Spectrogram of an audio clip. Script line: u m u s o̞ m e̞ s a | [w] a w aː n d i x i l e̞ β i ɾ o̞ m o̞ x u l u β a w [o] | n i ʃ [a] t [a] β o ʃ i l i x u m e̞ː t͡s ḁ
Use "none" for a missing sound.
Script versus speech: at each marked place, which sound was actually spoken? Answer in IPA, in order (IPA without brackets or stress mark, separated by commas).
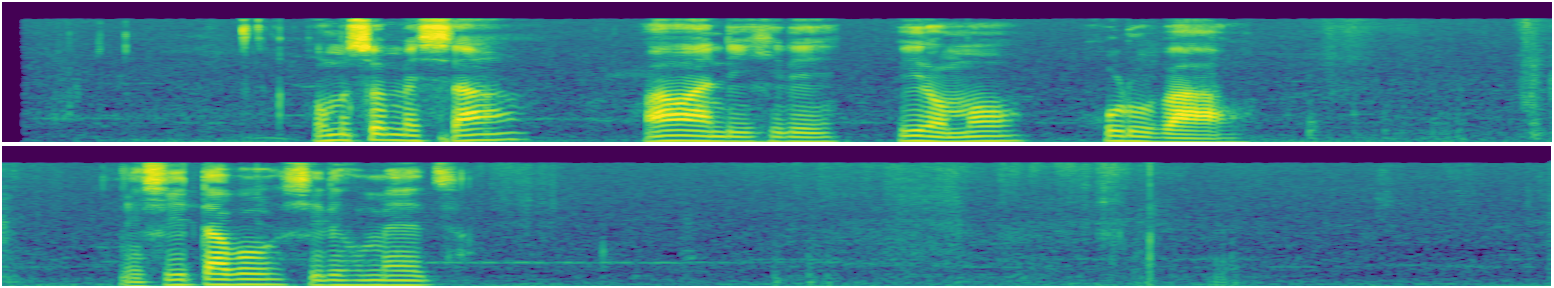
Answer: w, o, i, a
